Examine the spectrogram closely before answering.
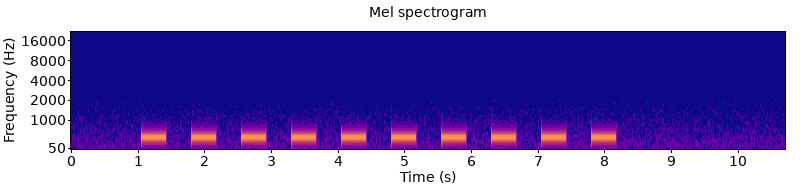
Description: Telephone call progress tone (as in the UK, Australia and similar networks), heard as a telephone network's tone, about 420 Hz, 0.375 s on and 0.375 s off. Busy tone.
